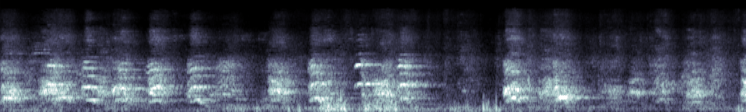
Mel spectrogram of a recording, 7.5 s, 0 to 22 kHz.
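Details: Male Rottweiler named Loki, a kennel stud dog almost 2.5 years old, playing and barking in a steady run of short, rich-toned barks, a few louder bursts near the middle and end.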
